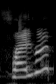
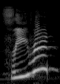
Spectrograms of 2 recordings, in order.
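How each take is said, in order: First: The first syllable rhymes with 'fry'. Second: The first syllable rhymes with 'free'. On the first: "say the fry" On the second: "say the fry like you would free"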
